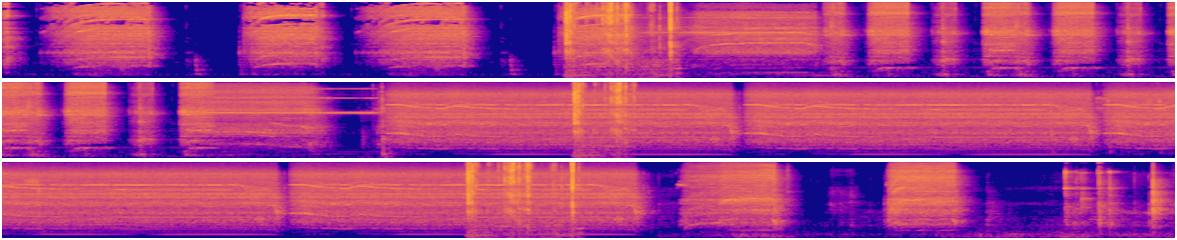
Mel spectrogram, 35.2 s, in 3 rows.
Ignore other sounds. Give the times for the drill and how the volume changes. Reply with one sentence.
The drill can be heard from 0.0 to 35.1 s, at a steady volume.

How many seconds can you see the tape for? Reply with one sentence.
The tape can be heard for 3 seconds in total.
